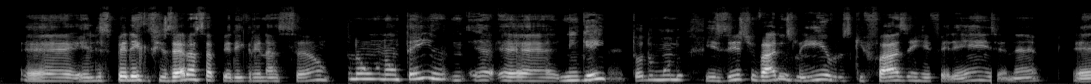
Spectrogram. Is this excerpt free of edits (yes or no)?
no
